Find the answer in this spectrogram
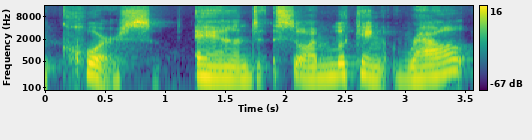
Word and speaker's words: Ral: Ral, you just mentioned your course. And so I'm looking, Ral is RAL, like pal with an R.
